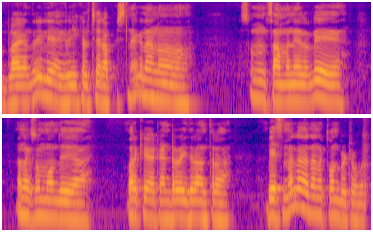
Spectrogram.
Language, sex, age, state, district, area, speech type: Kannada, male, 30-45, Karnataka, Gulbarga, urban, spontaneous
